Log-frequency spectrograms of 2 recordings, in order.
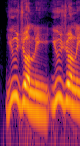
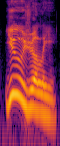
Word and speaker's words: usually: 이 단어도 보통 우리가 편하게 발음할 때는 usually 이렇게 발음하는데 실제로는 usually 이런 식으로 그 발음 자체가 이렇게 유성자음일 경우에는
